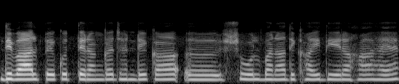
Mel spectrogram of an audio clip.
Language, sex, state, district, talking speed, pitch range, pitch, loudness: Hindi, female, Uttar Pradesh, Hamirpur, 195 wpm, 225-235 Hz, 230 Hz, -19 LUFS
